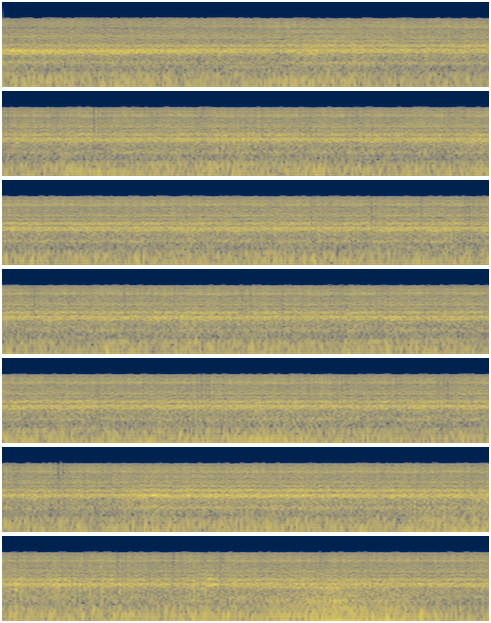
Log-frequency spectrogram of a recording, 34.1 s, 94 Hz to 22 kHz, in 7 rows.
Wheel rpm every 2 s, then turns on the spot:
110, 110, 110, 120, 110, 110, 110, 120, 110, 110, 110, 110, 110, 120, 110, 120, 110.
none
